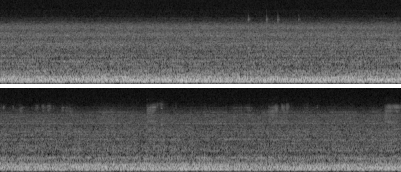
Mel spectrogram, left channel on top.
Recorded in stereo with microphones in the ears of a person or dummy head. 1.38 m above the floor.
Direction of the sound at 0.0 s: 55° left (ahead or behind).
